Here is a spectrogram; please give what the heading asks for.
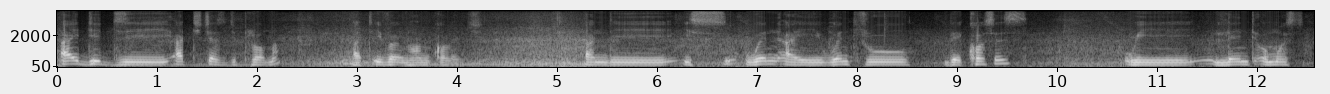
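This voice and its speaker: A man in his fifties with a Zambian accent, answering interview questions in measured, halting phrases with many repeated words. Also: medium pitch, fairly even intonation, background noise. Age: 50s. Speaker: painter and photographer interviewee.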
